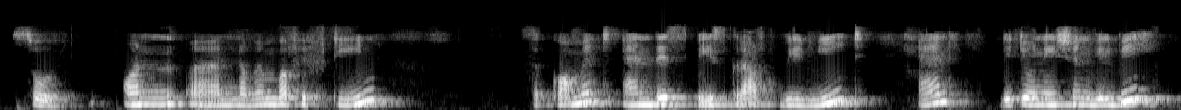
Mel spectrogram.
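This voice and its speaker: Slow, gravelly-voiced woman teacher. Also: mid-range voice. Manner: slow, repeats and defines words, many fillers. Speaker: English teacher. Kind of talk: explaining a textbook chapter. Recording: dull lo-fi recording.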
